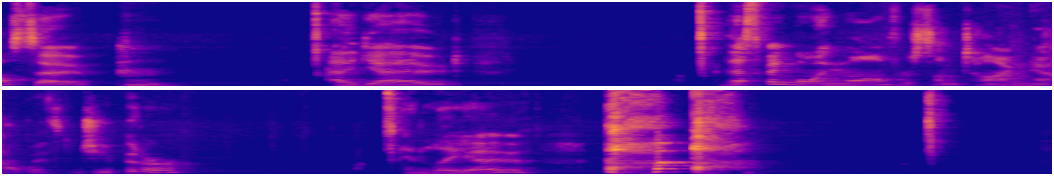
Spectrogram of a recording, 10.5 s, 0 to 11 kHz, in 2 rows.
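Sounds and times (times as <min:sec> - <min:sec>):
speech: 0:00.0 - 0:01.0, 0:01.6 - 0:02.5, 0:03.6 - 0:06.3, 0:07.2 - 0:09.1
person coughing: 0:08.3 - 0:09.2.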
